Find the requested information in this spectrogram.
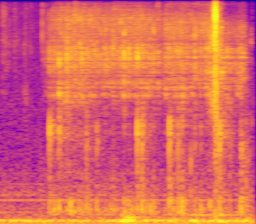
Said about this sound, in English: I love the sound of the water. Mine has water in it.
